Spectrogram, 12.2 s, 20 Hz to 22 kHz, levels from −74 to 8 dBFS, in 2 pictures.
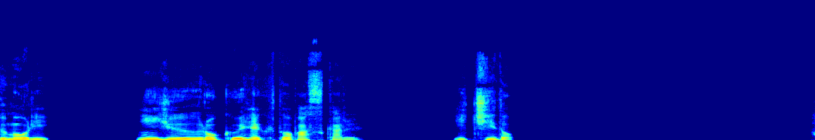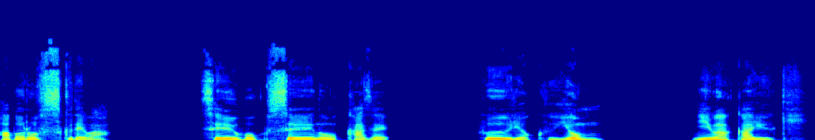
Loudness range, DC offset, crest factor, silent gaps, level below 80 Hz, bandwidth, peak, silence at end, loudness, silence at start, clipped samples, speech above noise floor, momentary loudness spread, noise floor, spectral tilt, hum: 9 LU; under 0.1%; 18 dB; none; -52 dBFS; 14.5 kHz; -8 dBFS; 0.1 s; -24 LUFS; 0 s; under 0.1%; 56 dB; 14 LU; -79 dBFS; -6.5 dB/octave; none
